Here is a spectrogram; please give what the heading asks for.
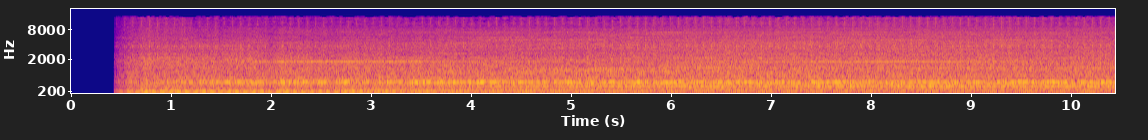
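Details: Nissan S14 KA24DE idling with light, quick ticking about four per second, began after head gasket replacement; owner unsure if lifter tick or something more serious.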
